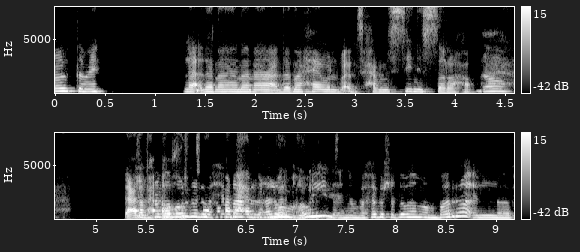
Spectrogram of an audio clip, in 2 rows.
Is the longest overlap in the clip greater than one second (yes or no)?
yes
